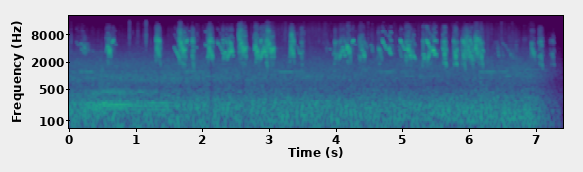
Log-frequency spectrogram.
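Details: Sparrows coming to a hand for food at a Tenmangu shrine in Japan, recorded 23 November 2023; dense, excited chattering of many high chirps over seven seconds, overlapping birds, with a low murmur early on.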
